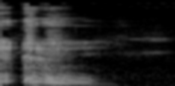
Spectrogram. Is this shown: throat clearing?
yes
